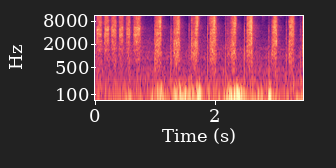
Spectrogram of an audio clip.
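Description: A nail file buffs a fingernail during a quick manicure, with light, rapid back-and-forth rasping strokes repeating steadily and close up.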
